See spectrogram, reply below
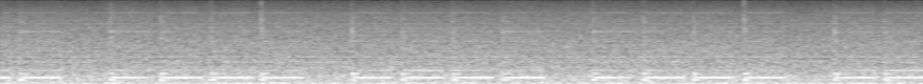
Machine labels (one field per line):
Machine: slide rail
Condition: normal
